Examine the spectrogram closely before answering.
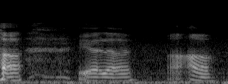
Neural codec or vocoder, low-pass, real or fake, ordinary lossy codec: none; 7.2 kHz; real; MP3, 48 kbps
